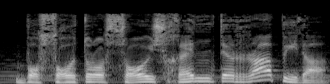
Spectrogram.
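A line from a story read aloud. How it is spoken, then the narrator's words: Plain. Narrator (Spanish): dijo Bárbol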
